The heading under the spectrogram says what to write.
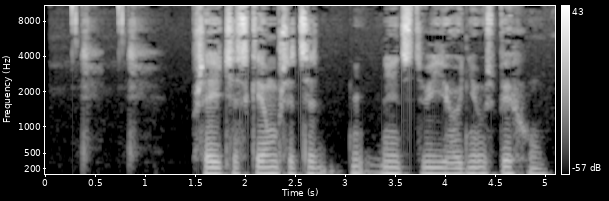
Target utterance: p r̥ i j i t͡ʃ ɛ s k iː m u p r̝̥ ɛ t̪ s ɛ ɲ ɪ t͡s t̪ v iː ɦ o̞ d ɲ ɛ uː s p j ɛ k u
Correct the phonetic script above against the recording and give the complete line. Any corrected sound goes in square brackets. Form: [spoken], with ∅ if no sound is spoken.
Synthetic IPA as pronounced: p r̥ [ɛ] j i t͡ʃ ɛ s k [ɛː] m u p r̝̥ ɛ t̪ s ɛ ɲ ɪ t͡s t̪ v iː ɦ o̞ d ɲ ɛ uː s p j ɛ [x] u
